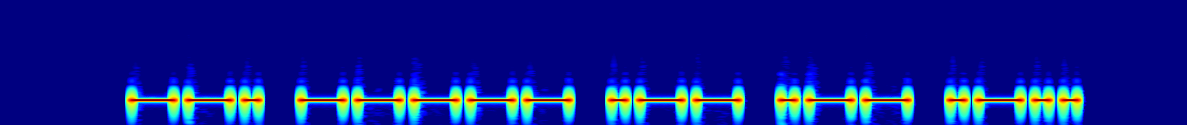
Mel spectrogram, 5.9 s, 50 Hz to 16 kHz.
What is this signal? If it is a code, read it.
Morse code, heard as a keyed tone, about 17 wpm, 700 Hz. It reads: G0WWL
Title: DXCC-100 Call Signs - 5 Characters - Repeated 3x - 17wpm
